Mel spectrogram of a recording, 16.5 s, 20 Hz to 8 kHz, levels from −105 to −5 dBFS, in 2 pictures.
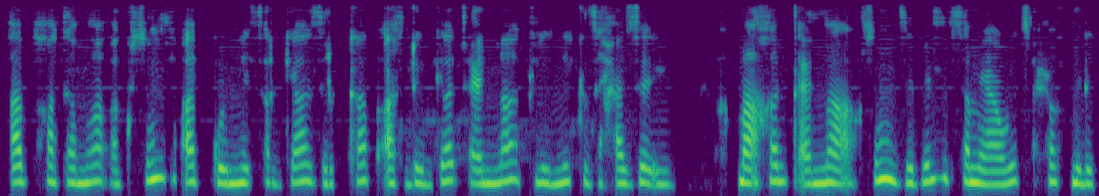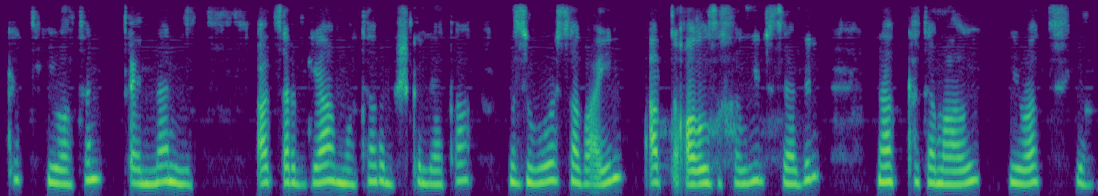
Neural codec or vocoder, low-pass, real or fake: codec, 16 kHz, 8 kbps, FunCodec, trained on LibriTTS, 25 frames a second; 7.2 kHz; fake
